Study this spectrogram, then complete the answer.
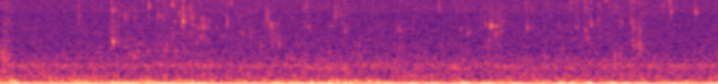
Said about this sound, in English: Okay, and I have some water in my kettle that I'm just gonna put in right now.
